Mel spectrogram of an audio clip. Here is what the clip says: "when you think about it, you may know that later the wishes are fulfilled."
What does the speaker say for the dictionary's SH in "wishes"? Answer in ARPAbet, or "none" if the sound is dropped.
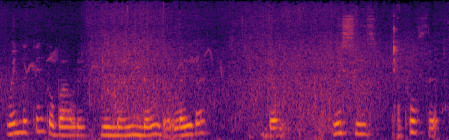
S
